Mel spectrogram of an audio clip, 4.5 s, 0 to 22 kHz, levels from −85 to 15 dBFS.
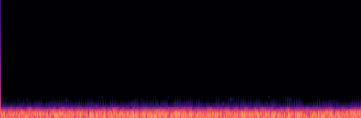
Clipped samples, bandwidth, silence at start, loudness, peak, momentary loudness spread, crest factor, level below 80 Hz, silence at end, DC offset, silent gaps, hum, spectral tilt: under 0.1%; 0.3 kHz; 0 s; -19 LUFS; -6 dBFS; 2 LU; 10 dB; -20 dBFS; 0 s; under 0.1%; none; none; -20 dB/octave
